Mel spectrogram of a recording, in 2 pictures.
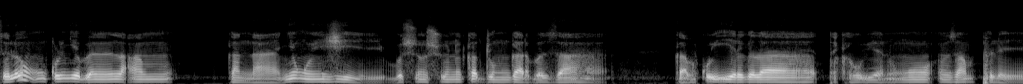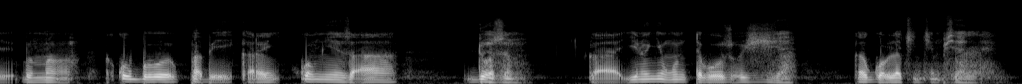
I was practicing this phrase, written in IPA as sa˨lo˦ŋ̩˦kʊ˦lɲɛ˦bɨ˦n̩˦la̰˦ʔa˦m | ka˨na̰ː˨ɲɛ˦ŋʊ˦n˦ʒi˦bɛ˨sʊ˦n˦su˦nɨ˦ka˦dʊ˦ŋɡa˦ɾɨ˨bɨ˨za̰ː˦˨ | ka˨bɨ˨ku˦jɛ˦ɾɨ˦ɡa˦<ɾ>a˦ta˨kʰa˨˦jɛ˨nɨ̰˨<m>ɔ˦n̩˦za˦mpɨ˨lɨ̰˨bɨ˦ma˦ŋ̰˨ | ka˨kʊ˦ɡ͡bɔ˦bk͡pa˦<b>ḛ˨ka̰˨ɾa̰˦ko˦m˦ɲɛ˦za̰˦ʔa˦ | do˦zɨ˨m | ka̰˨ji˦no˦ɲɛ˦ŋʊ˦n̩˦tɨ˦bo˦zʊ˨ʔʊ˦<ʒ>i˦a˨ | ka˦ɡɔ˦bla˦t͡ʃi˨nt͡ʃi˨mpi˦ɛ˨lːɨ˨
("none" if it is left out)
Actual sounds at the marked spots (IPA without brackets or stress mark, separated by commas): l, ŋ, b, ʒ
